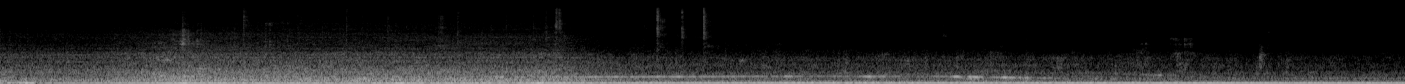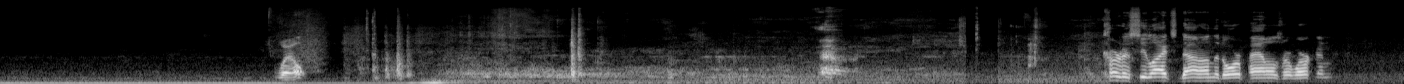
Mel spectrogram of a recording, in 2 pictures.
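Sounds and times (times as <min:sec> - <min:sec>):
car engine idling: 0:00.0 - 0:28.0
whine dropping in pitch: 0:05.5 - 0:11.8, 0:18.3 - 0:25.0.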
